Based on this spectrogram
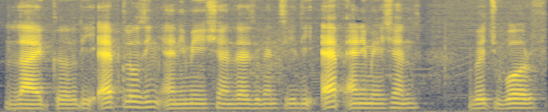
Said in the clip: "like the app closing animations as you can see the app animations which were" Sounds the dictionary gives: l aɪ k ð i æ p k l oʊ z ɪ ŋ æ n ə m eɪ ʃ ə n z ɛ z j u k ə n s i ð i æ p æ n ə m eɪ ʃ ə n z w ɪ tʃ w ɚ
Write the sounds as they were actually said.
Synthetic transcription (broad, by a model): l aɪ k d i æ p k l oʊ z ɪ ŋ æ n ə m eɪ ʃ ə n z ɛ z j u k ə n s i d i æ p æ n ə m eɪ ʃ ə n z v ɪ tʃ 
